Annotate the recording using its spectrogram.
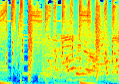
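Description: Hip hop music: a deep bass kick drum hits on the beat, with warbling scratched-record sounds over it.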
